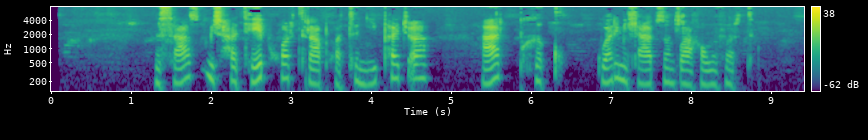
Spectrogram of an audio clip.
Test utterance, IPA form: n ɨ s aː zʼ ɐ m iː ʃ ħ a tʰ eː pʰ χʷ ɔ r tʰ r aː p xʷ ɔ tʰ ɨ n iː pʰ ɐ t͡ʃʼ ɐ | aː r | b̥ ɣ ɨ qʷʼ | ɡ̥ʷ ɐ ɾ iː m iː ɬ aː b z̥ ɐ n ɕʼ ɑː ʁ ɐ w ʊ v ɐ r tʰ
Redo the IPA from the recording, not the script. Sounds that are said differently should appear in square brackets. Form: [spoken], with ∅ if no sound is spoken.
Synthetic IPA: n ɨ s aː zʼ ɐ m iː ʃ ħ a tʰ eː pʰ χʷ ɔ r tʰ r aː p [χʷ] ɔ tʰ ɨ n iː pʰ ɐ t͡ʃʼ ɐ | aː r | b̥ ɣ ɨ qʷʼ | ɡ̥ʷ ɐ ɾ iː m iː ɬ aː b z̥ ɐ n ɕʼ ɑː ʁ ɐ w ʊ v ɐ r tʰ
